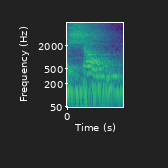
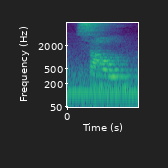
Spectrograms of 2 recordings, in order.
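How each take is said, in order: First: The name begins with an sh sound. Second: The name begins with an s sound. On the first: This is the Hebrew form of the name. "hebraica para Saul, que na verdade é Shaul" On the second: This is the Greek form of the name. "no texto grego você já tem uma outra fonética"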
